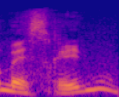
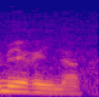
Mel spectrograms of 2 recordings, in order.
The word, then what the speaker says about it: Mesrine: Je vois qu'on garde bien l'habitude aussi de toujours prononcer Mesrine au lieu de Mérine.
